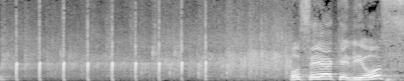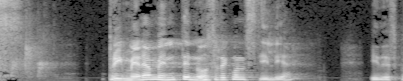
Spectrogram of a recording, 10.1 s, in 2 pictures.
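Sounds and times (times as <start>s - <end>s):
audience clapping in steady rhythm then scattered applause: 0.0s - 6.0s
speech: 3.6s - 5.0s, 6.4s - 8.8s, 9.7s - 10.0s.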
